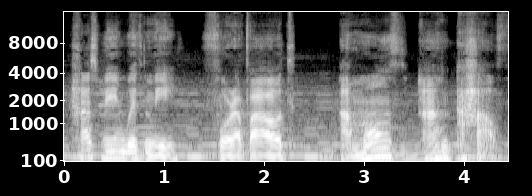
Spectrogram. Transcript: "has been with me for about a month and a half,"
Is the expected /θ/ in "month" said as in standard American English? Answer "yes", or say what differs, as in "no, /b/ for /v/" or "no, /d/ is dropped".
yes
